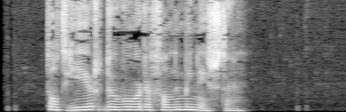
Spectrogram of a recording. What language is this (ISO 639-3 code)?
nld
